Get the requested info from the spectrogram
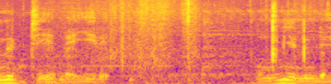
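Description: A man's voice talking in short phrases, dropping away for about a second in the middle before talking starts again near the end.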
